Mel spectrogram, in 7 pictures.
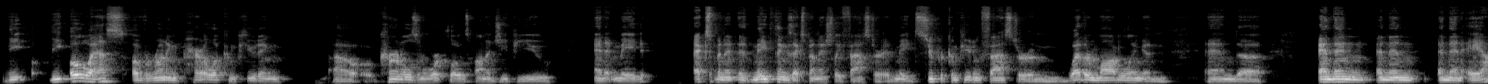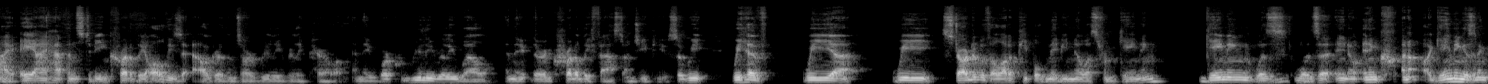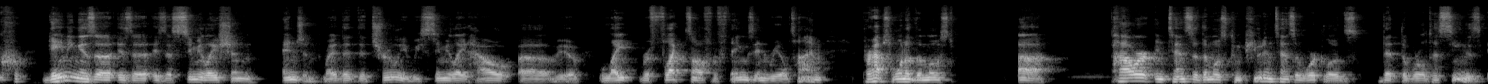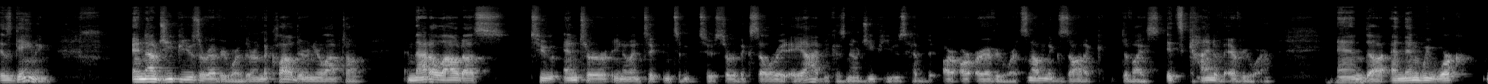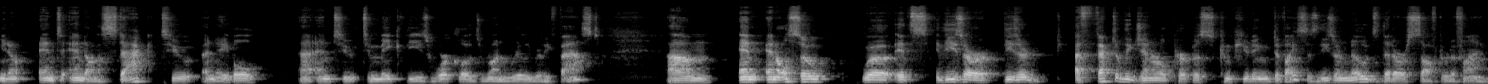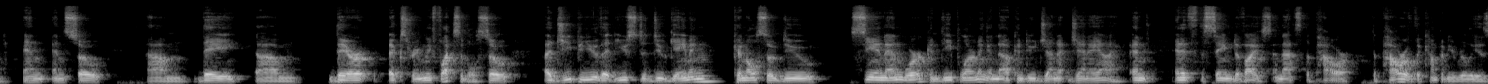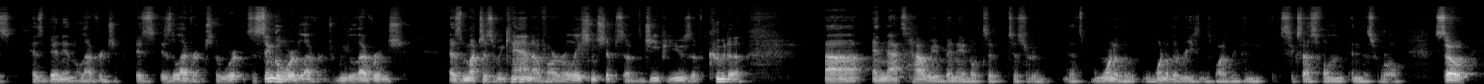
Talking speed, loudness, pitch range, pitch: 200 wpm, -22 LUFS, 85-105 Hz, 95 Hz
